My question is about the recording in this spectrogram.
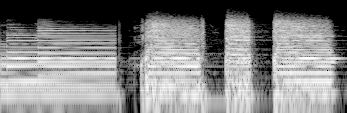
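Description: Distorted electric guitar through a Kemper Profiler with the booster switched off: one thick, harmonically rich chord rings for about a second, then three shorter loud chords follow, each cut off sharply.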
